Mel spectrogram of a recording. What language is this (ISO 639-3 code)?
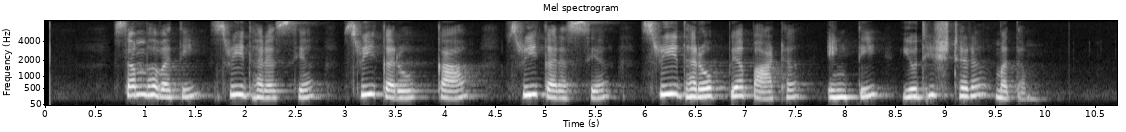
san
